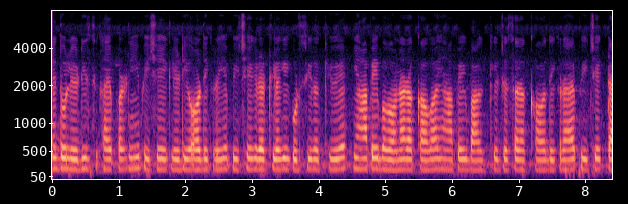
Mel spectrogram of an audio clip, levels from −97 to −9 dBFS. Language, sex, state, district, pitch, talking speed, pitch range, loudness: Hindi, female, Chhattisgarh, Bilaspur, 180 Hz, 290 wpm, 175-185 Hz, -27 LUFS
